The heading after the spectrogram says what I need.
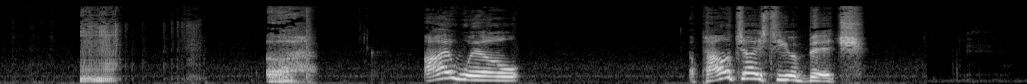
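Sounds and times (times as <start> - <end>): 
fart: 0.8 - 2.1
speech: 4.3 - 5.2, 7.0 - 8.7.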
